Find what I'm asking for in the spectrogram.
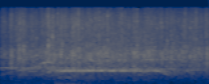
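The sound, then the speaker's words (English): Audience applause for a guest on a game show: steady, even crowd clapping that is fairly faint and continues throughout without a break. “A round of applause for Piper Kerman.”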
